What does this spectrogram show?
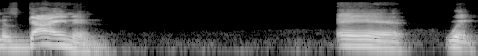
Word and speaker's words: Guinan: It's Gynan. And you got to say it like Bard.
